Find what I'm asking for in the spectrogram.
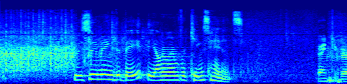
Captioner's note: applause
